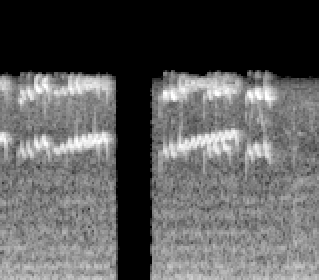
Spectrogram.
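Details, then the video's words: Common kestrels of a mated pair exchanging calls, stretched, slightly wavering shrill notes held for about a second each, separated by a brief break. "Sokol myšiar - Manželský rozhovor"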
